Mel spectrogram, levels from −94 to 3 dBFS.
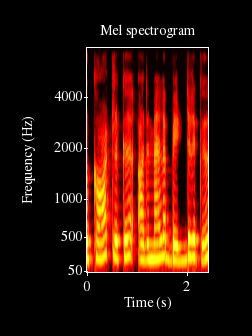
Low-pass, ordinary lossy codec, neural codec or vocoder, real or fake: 7.2 kHz; none; codec, 16 kHz, 2 kbps, X-Codec, HuBERT features, trained on general audio; fake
